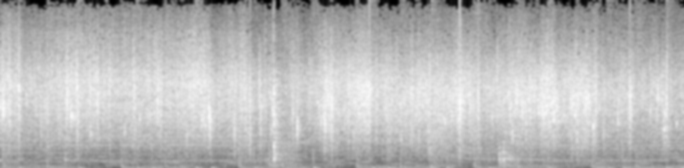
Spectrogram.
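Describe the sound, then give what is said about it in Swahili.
Onions fry in hot oil in a pan for an eggplant dish, with a loud, steady crackling sizzle of dense tiny pops that runs unbroken throughout. “Nitaongeza mafuta kupika kidogo. Kisha tutaongeza vitunguu vyetu.”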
